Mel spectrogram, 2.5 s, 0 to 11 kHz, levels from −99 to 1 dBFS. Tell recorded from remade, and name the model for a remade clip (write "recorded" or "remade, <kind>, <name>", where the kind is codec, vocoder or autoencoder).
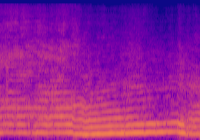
remade, vocoder, WaveNeXt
